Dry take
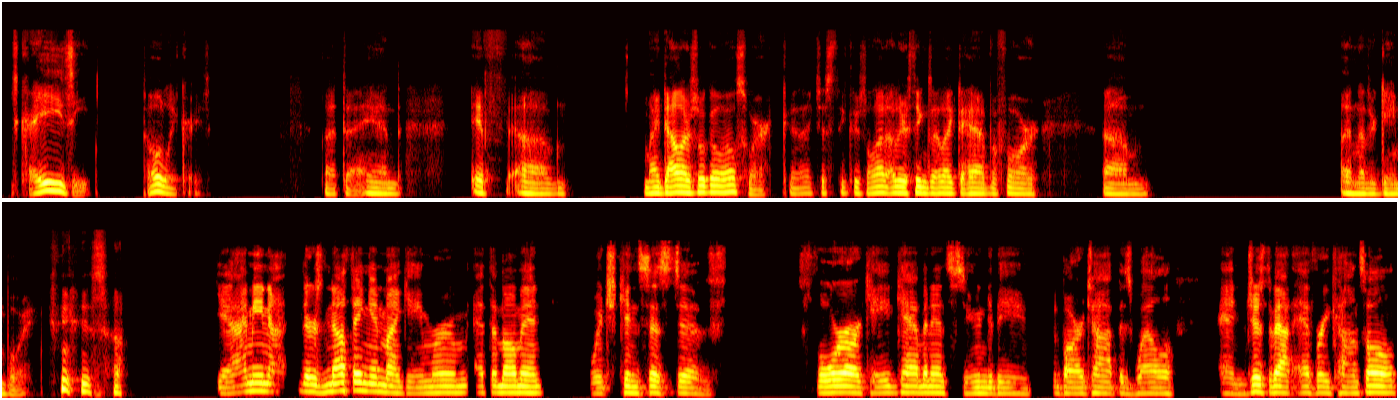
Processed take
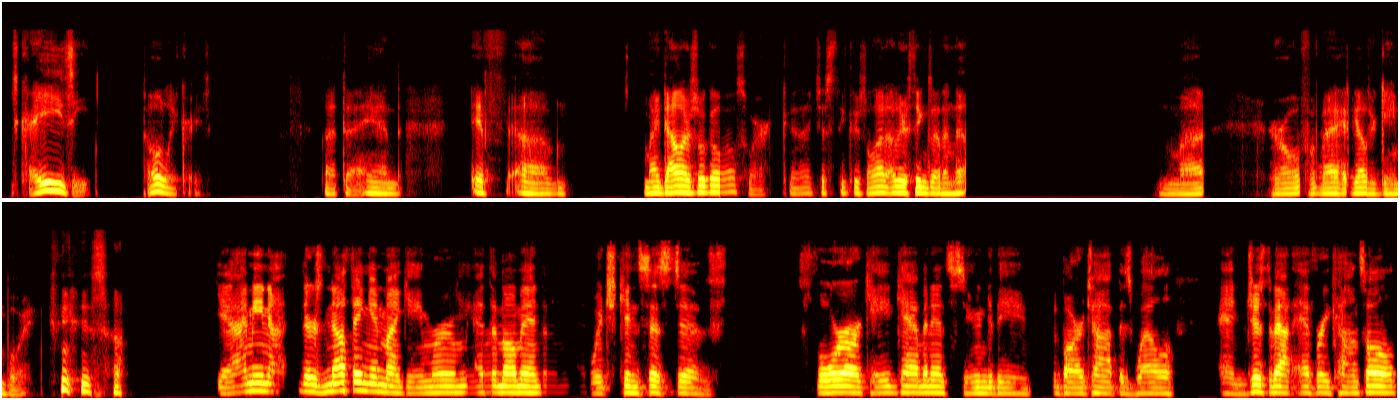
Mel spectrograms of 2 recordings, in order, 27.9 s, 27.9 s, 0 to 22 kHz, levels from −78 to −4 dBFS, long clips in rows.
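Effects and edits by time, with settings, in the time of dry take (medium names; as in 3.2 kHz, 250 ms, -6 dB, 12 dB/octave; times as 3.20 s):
1.78–3.81 s: band-stop 5.7 kHz, Q 6.6
7.18–8.33 s: fade in, from -14.5 dB
9.38–13.65 s: reverse
17.95–18.89 s: echo throw 510 ms, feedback 15%, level -15.5 dB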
